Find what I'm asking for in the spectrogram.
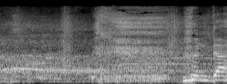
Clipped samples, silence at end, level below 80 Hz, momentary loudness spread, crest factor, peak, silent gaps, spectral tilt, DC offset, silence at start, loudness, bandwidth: under 0.1%; 0 s; -48 dBFS; 6 LU; 12 dB; 0 dBFS; none; -4 dB/octave; under 0.1%; 0 s; -14 LUFS; 16.5 kHz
